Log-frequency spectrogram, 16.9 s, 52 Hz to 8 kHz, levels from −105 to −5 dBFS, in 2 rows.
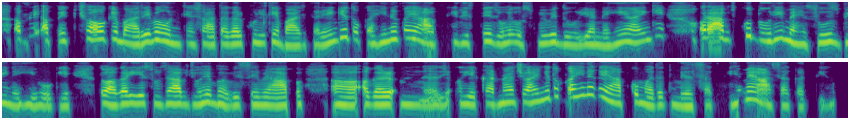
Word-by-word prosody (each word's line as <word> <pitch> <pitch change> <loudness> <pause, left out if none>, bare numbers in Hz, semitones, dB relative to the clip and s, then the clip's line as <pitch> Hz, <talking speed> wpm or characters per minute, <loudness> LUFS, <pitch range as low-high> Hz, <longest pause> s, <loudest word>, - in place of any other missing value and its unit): अपनी - - -2
अपेक्षाओं 260 +4 +2
के 285 - 0
बारे 195 +3 +2
में - - +5
उनके 195 -6 -2
साथ 180 0 -3
अगर 190 +1 +1
खुल 210 -2 -4
के 225 - -1
बात 160 0 +1
करेंगे 220 - -1
तो 270 - -2
कहीं 200 +4 -2
न - - +3
कहीं 315 -2 +3
आपकी 210 +4 -8
रिश्ते 200 +5 -4
जो 190 -1 -5
है 215 - -3
उसमें 200 -1 -7
भी 220 - +2
दूरियाँ 175 +1 -4
नहीं 175 +7 -4
आएँगी 260 - -2 0.4
और - - +8
आपको 315 +7 +3
दूरी 255 +4 -2
महसूस 210 +3 -3
भी 205 - -2
नहीं 170 -1 -6
होगी। 155 0 -7 0.3
तो 205 - +3
अगर 190 +3 +6
ये 200 0 +1
सुझाव 190 0 +3
जो 180 - -4
है 215 +1 0
भविष्य 170 +2 -2
में 175 -1 -2
आप 165 +2 +2 0.4
अ, 175 -2 +4
अगर 180 0 +4
उम, 175 -1 -6 0.4
ये 180 - -1
करना 195 +3 0
चाहेंगे 230 +8 +2
तो 370 - -3
कहीं 355 +4 +4
न - - +4
कहीं 320 - +3
आपको 205 0 0
मदद 170 +1 -4 0.2
मिल 155 0 -1
सकती 175 - -11
है। 265 +8 -2
मैं 275 - +3
आशा 160 -1 0
करती 150 -2 -16
हूँ। 175 - -16
195 Hz, 215 wpm, -24 LUFS, 175-225 Hz, 0.4 s, और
